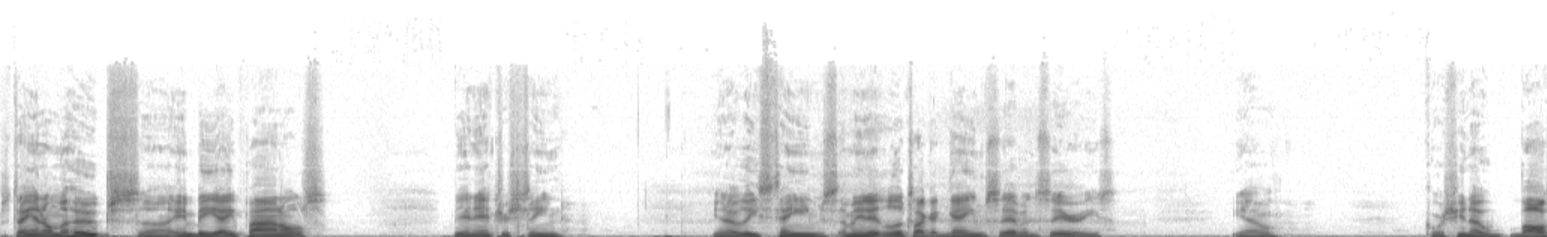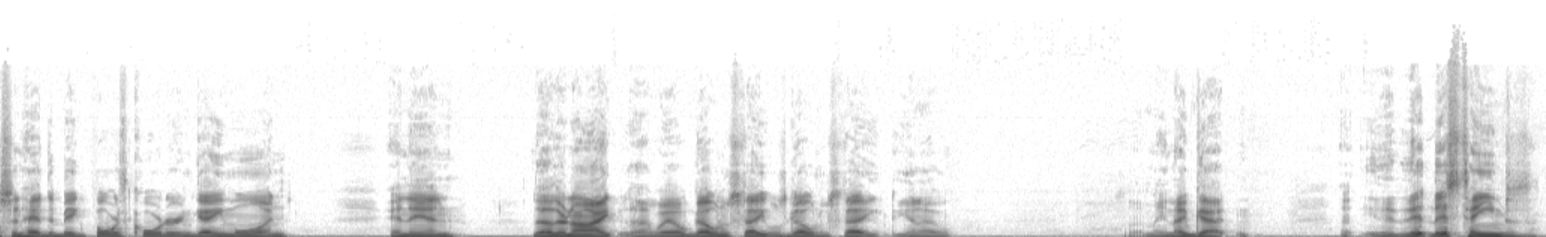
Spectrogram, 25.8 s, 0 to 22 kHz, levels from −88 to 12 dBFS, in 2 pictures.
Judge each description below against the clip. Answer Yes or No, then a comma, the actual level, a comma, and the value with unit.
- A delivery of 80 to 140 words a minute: Yes, slow, 135 wpm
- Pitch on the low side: Yes, very low, 95 Hz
